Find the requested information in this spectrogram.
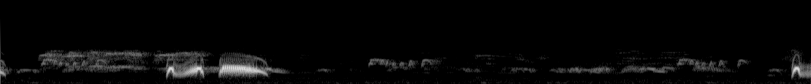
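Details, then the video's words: Spotted dove giving its kích bổi song: one loud phrase made of a quick upswept note with a quavering hoot, then a drawn-out steady coo. Faint twittering runs through the rest, and a new phrase begins at the very end. "tiếng chim cu gáy kích bổi"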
